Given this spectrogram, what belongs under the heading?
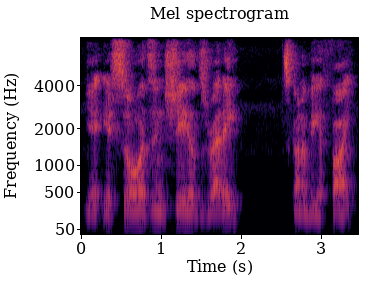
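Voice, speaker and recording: In a room with noticeable echo and slight background noise, a storyteller performs his own fantasy adventure with theatrical flair and addresses the audience directly. He speaks at a normal speed in a fairly low voice.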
